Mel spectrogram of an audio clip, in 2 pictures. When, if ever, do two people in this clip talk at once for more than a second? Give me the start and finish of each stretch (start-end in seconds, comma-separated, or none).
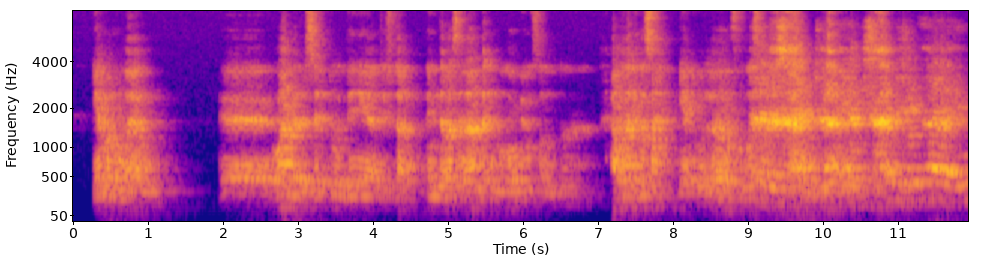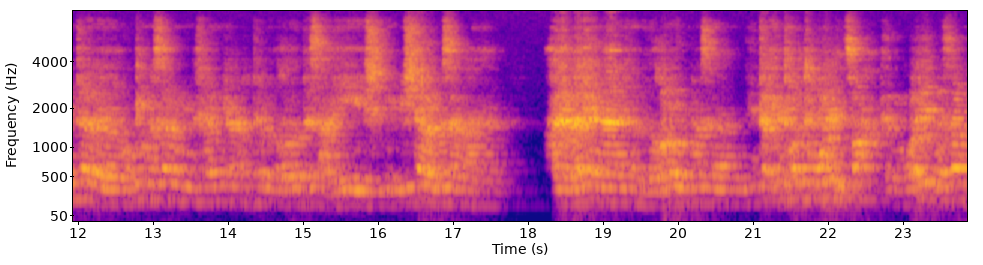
9.0-10.7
